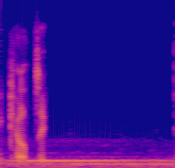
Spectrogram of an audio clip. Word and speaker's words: Celtic: Celtic hard C because the Irish are not soft.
